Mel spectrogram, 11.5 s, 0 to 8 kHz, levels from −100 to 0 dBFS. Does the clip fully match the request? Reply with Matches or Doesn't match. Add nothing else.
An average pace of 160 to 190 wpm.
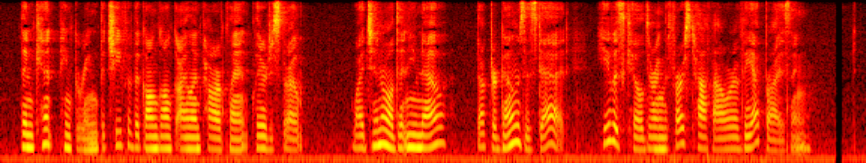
Matches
